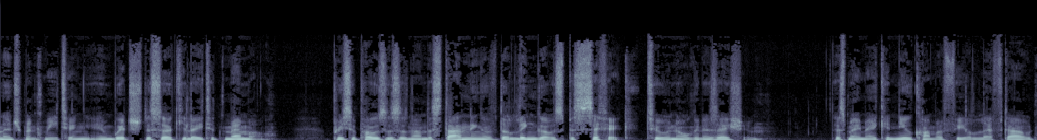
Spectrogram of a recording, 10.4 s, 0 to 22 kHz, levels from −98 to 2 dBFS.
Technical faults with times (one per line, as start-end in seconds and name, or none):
none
